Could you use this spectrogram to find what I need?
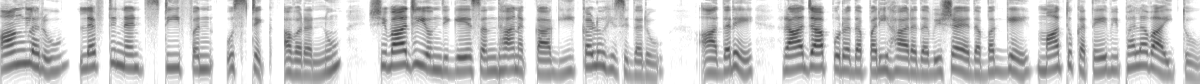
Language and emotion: Kannada, neutral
